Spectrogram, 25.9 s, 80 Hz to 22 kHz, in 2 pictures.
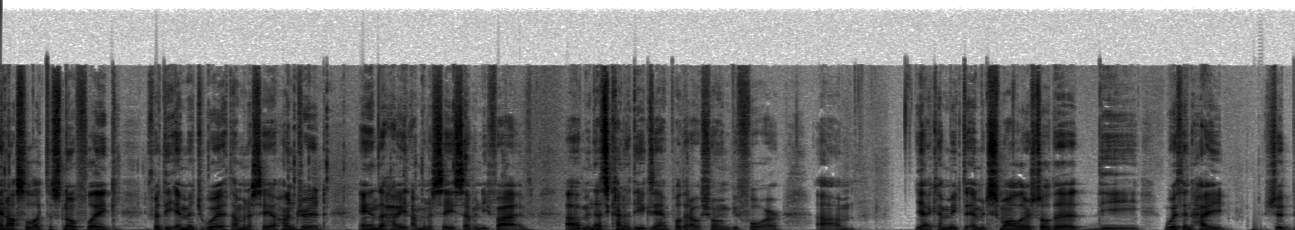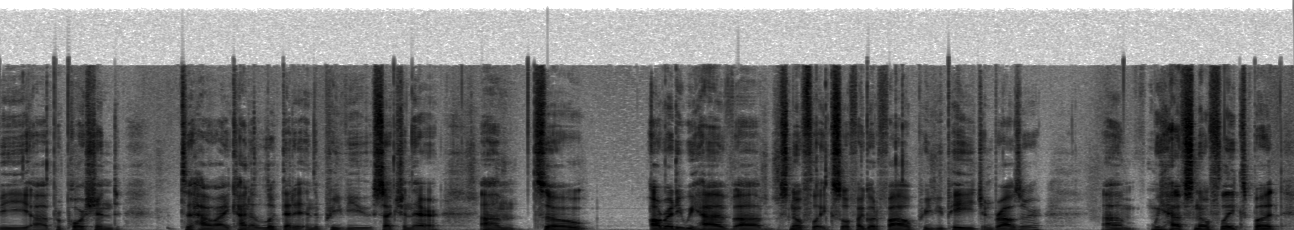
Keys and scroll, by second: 4.1 7, 5.6 Return.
